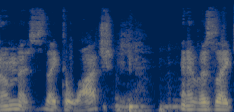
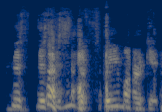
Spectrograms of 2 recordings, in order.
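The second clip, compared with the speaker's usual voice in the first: retold quote; 9 semitones higher than usual. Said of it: "Or like".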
